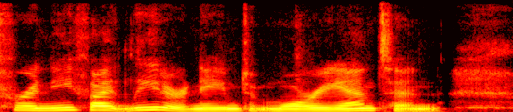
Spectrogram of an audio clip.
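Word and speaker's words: Morianton: A maid servant worked for a Nephite leader named Morantinon. Morantinon rhymes with Coranton.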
